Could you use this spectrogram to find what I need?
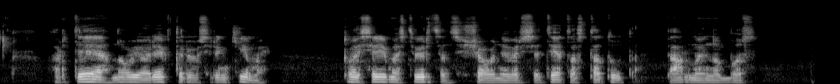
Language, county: Lithuanian, Panevėžys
